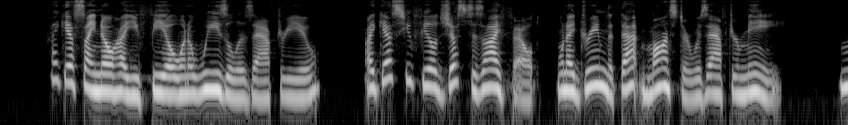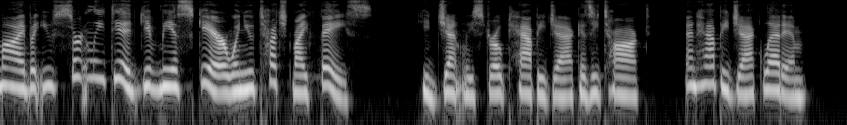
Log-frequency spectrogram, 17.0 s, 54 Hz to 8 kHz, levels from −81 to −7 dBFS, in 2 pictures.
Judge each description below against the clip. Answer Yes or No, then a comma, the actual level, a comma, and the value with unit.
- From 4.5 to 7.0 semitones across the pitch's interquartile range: Yes, average, 5.2 semitones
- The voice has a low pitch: No, high, 205 Hz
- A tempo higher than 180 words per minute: Yes, average, 200 wpm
